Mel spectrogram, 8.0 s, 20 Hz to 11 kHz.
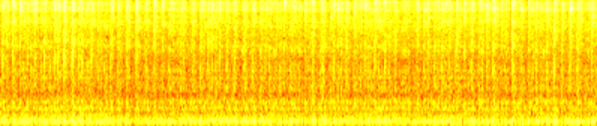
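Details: Yamaha RD350YPVS F2 two-stroke twin after full rebuild (bearings, seals, rebore), plugs retightened after being loose on first run; even low burbling idle with steady pulses, no knocks, rattles or whine; normal idle.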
